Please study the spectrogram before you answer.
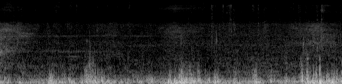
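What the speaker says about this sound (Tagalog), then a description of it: "Ang lakas ng hangin, no?" Strong wind buffets and roars in a steady low rush, gusting a little louder toward the end, with no talking.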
